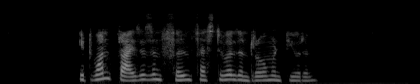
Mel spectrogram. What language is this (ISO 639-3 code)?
eng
